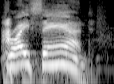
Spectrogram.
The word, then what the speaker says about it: Streisand: My name isn't spelled with a Z, she argued. it's Streisand like sand on the beach.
